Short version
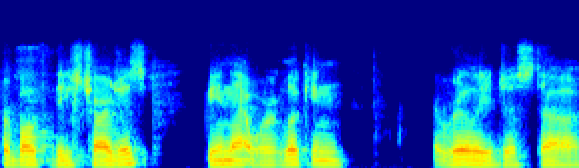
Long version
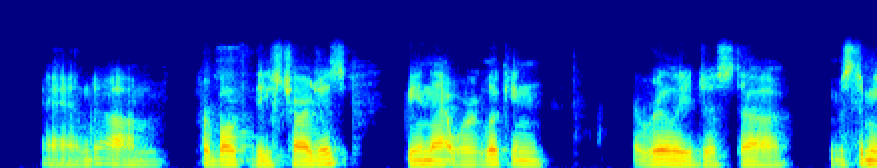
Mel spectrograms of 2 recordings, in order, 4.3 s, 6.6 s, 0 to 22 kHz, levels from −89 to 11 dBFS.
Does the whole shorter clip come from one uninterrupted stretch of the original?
yes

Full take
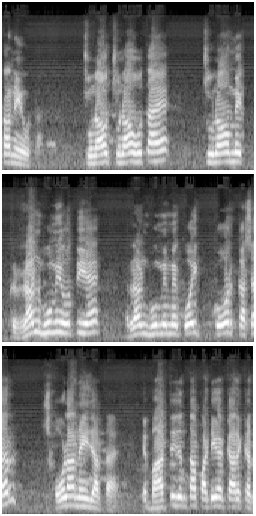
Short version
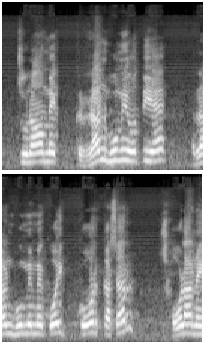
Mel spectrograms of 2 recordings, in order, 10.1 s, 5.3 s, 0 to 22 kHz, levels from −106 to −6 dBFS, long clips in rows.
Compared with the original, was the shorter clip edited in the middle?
no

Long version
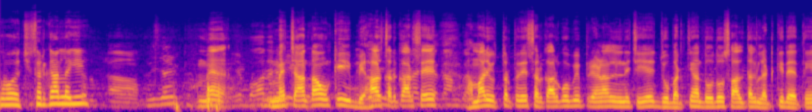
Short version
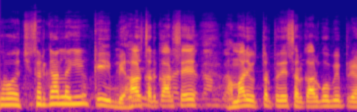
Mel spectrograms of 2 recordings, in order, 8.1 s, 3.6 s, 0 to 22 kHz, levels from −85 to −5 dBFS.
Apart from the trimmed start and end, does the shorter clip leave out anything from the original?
yes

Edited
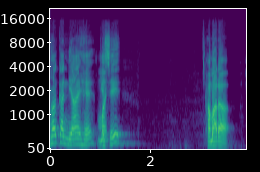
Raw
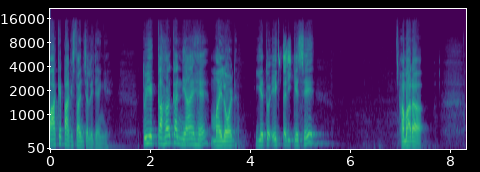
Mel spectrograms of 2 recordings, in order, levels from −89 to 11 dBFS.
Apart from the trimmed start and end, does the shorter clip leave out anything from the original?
yes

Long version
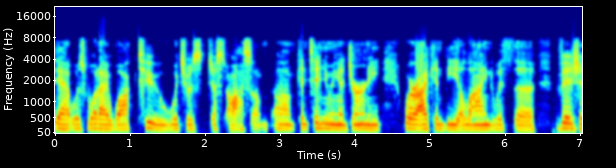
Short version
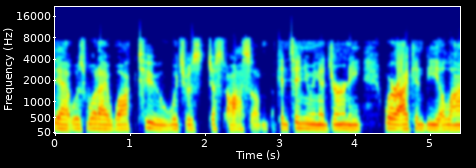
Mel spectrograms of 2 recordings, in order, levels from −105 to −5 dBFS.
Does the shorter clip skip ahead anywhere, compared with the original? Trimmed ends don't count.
yes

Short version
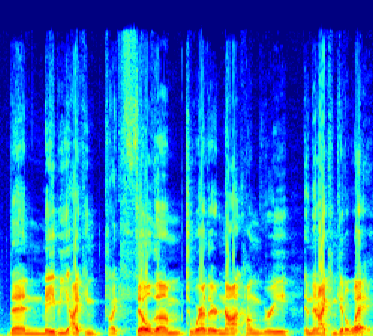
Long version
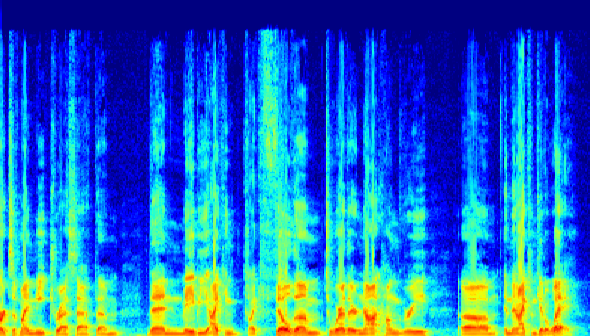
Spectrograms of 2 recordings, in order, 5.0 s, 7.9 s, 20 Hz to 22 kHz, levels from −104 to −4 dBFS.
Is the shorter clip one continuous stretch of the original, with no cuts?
no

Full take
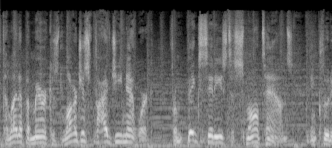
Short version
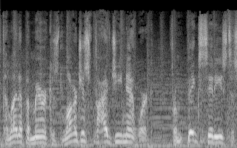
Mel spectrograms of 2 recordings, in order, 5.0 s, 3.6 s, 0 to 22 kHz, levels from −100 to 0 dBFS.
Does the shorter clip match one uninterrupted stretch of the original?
yes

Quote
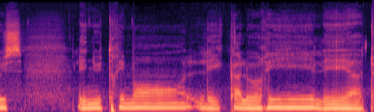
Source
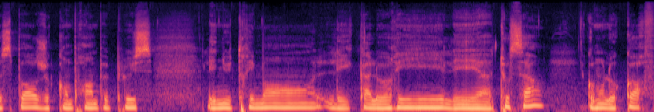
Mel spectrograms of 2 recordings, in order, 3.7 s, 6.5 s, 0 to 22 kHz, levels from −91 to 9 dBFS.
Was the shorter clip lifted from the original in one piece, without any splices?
yes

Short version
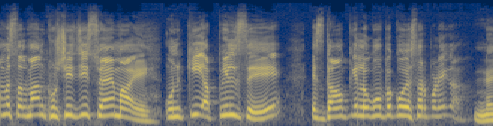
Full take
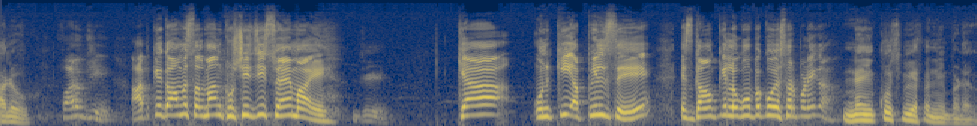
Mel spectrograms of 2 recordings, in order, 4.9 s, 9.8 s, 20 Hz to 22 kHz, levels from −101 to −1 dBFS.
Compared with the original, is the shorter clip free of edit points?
no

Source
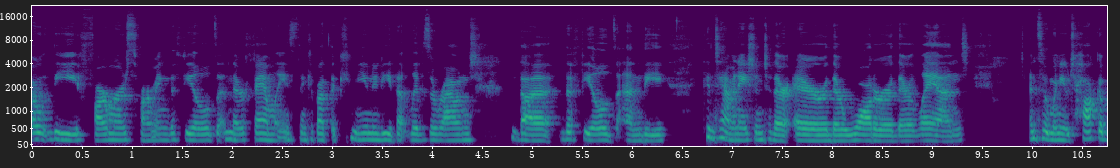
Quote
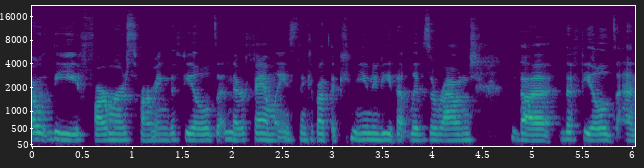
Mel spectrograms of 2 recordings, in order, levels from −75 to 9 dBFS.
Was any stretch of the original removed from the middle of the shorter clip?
no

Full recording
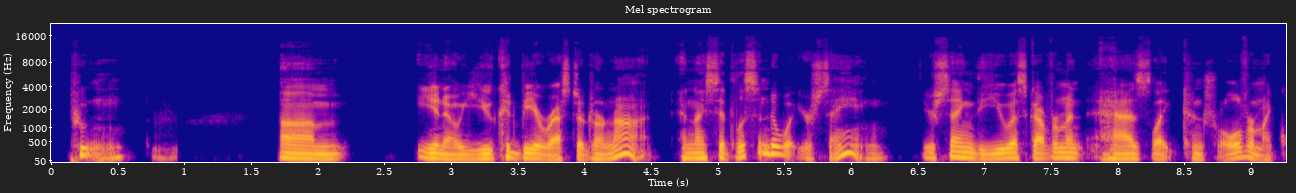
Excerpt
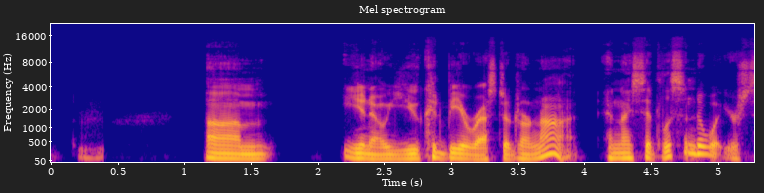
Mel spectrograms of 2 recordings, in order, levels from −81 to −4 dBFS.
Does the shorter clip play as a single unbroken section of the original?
yes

